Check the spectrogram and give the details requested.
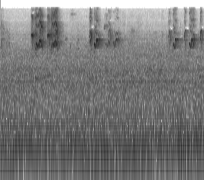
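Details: Swallows at a colony of nests give a few sharp, high chirps in short bursts separated by quieter gaps, with more chirping at the end, over a low hum.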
